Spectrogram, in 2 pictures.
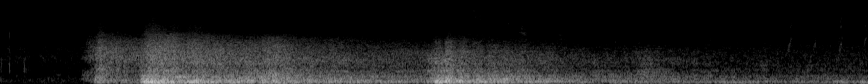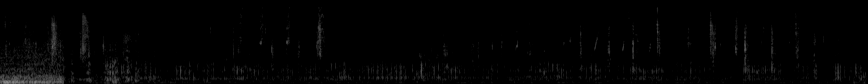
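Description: Thunder: a loud clap about a second in, a second crack about three seconds later, and a long rumble slowly dying away until it cuts off suddenly. Then faint quick clicks of a kitten suckling.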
